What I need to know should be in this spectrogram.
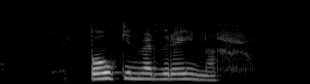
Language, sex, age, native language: Icelandic, male, 10, Icelandic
